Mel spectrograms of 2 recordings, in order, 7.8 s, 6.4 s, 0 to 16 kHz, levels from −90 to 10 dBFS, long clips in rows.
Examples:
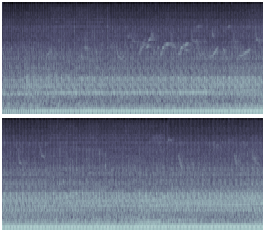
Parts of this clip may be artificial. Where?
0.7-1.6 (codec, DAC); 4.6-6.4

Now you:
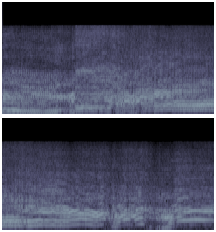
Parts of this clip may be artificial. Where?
none

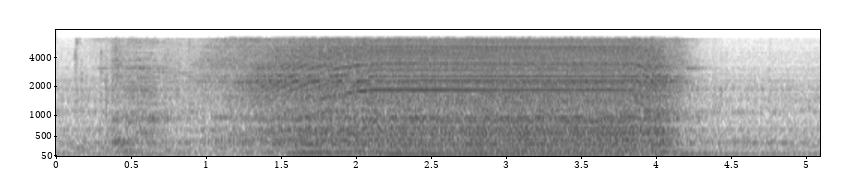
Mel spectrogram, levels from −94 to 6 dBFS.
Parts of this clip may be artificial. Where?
none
